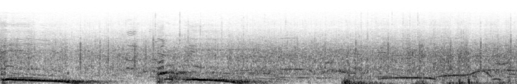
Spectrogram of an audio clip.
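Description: A man's voice through a microphone giving three long, drawn-out calls that fall in pitch, about two seconds apart, over crowd applause.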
